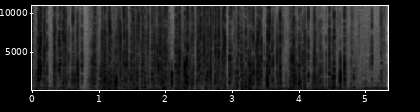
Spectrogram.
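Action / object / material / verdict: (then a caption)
scrape / small aluminium foil-wrapped package / aluminium foil / none. A small aluminum foil-wrapped package is held in both hands while the fingertips squeeze and crinkle the foil. The result is a dense, continuous stream of quiet, bright, crackling rustles with many sharp little snaps that stop almost instantly, carrying little low end.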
